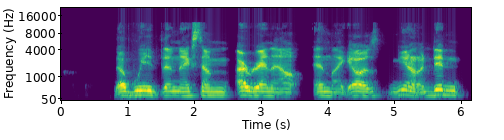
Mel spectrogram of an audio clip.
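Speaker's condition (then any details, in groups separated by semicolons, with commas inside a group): Friedreich's ataxia; progressive, cannabis strain with doctor's guidance for neuropathic pain, muscle relaxing, sleep, ataxia worse when tired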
